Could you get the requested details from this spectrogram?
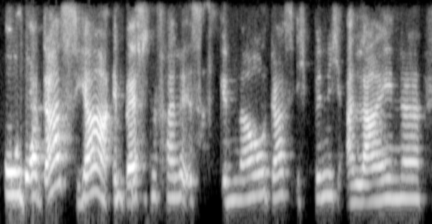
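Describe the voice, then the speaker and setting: A woman's voice: a little high, normal speed. Woman, interview guest, storytelling, acts out quotes, dull lo-fi recording. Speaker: guest, holistic dental health speaker. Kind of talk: conversational interview. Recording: dull lo-fi sound.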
